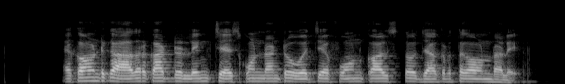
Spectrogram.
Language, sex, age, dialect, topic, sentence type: Telugu, male, 18-24, Utterandhra, banking, statement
